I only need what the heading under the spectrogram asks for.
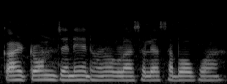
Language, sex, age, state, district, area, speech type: Assamese, female, 18-30, Assam, Lakhimpur, urban, spontaneous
